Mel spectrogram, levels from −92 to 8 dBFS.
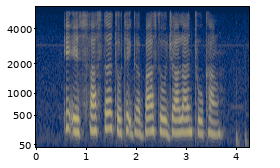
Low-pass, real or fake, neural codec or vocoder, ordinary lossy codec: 5.4 kHz; real; none; none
